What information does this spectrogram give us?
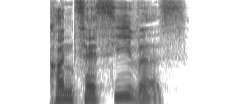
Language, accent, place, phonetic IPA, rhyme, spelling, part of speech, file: German, Germany, Berlin, [kɔnt͡sɛˈsiːvəs], -iːvəs, konzessives, adjective, De-konzessives.ogg
- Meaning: strong/mixed nominative/accusative neuter singular of konzessiv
